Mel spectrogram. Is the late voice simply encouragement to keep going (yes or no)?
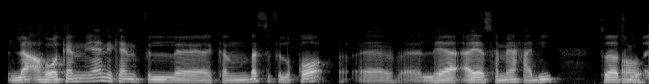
yes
